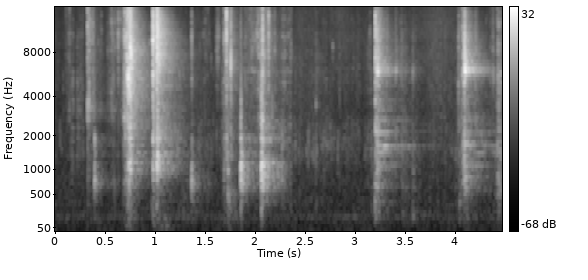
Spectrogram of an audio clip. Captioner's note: crab cracking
